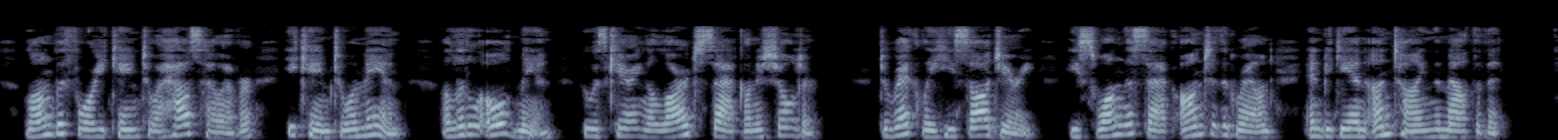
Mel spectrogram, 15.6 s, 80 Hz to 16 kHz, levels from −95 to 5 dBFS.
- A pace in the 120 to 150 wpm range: No, average, 175 wpm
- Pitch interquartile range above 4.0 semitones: Yes, average, 4.6 semitones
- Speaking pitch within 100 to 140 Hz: No, medium, 185 Hz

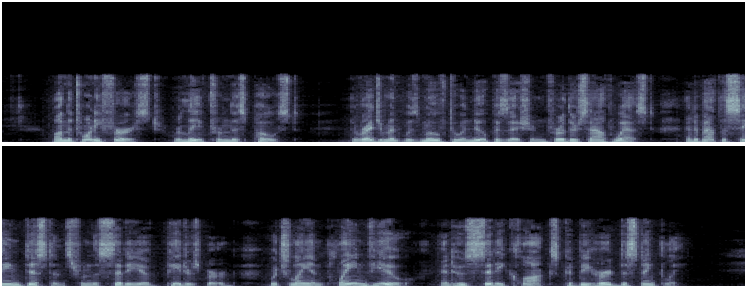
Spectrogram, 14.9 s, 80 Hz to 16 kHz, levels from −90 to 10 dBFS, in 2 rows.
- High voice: No, medium, 140 Hz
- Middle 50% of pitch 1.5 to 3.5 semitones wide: No, average, 4.1 semitones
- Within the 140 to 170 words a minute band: Yes, average, 160 wpm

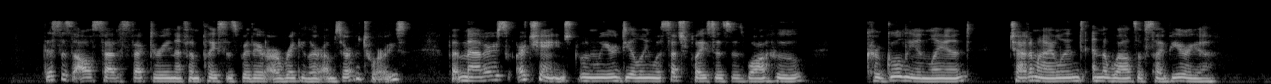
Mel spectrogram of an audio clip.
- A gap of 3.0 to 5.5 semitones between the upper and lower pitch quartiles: No, narrow, 2.4 semitones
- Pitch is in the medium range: Yes, medium, 150 Hz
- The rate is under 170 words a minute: Yes, average, 160 wpm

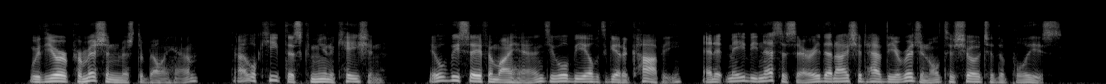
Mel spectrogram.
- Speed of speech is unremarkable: No, fast, 220 wpm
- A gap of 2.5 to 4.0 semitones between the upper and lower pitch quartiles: No, average, 5.2 semitones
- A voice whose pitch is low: Yes, low, 125 Hz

